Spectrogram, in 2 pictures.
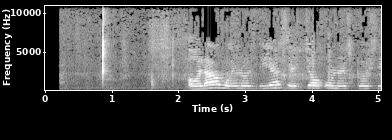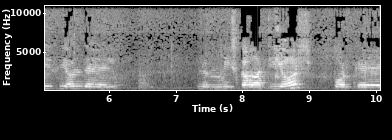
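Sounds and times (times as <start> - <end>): faint room hiss: 0.2 - 10.0.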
